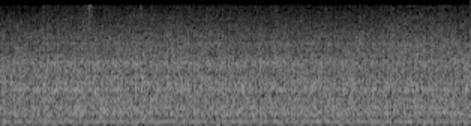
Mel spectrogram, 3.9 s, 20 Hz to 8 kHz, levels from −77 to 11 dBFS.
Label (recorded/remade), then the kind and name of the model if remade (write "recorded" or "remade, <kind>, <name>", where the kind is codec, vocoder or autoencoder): remade, vocoder, WaveNeXt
